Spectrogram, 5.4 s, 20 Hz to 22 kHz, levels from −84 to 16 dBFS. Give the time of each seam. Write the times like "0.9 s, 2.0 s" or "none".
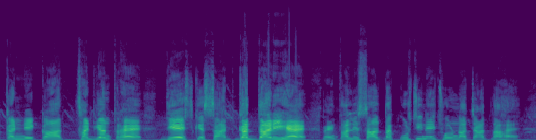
3.2 s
